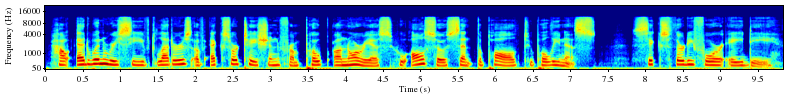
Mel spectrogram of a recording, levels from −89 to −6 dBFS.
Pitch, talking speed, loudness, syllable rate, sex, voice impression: 195 Hz, 130 wpm, -18 LUFS, 3.5 syllables/s, female, very feminine, slightly middle-aged, slightly thin, slightly tensed, slightly weak, slightly dark, soft, clear, fluent, cool, very intellectual, refreshing, very sincere, calm, very friendly, very reassuring, unique, very elegant, slightly wild, slightly sweet, slightly lively, kind, modest, light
